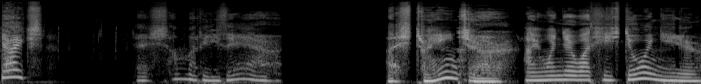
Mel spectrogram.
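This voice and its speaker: A female-sounding, put-on character voice at a middle pitch. It moves at a fairly slow pace with long, frequent pauses. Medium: video game. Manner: dry, sarcastic, gloomy.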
